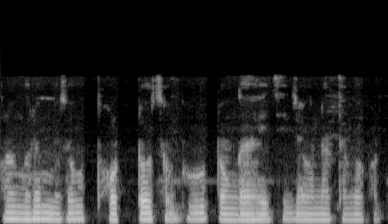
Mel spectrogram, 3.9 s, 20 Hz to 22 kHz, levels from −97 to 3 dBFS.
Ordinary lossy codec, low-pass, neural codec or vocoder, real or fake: none; 5.4 kHz; none; real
